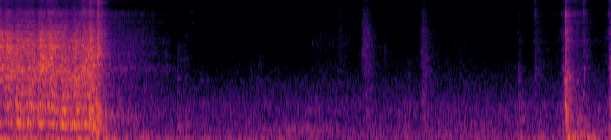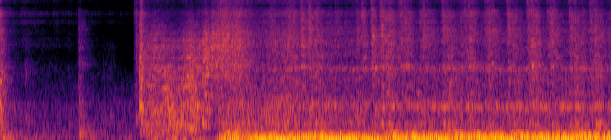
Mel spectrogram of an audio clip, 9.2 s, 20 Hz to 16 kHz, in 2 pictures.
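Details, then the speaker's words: 1936 Chevy coupe after retarding over-advanced ignition timing by rotating distributor cap, curing its starting problem; brief cranking, catches cleanly and settles into a steady even idle: normal start and idle. "Okay, that was an easy fix. So thanks to all those who suggested timing. Obviously what the problem is."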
